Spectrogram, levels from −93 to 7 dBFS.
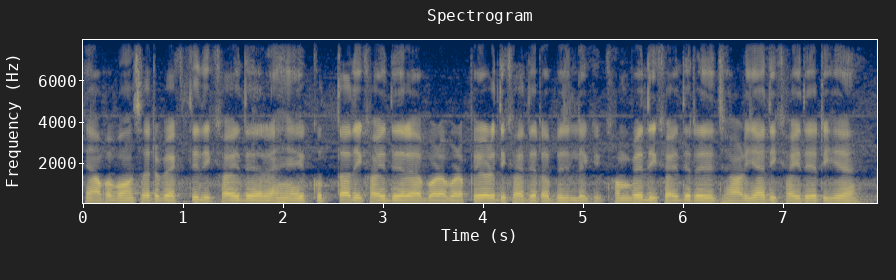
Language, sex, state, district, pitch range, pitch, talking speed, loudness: Hindi, male, Maharashtra, Aurangabad, 105-110 Hz, 105 Hz, 240 wpm, -16 LUFS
